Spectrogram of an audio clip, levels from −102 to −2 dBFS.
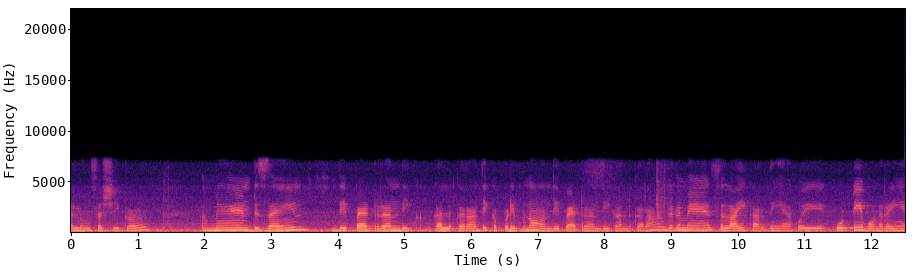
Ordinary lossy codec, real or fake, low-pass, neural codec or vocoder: none; real; 7.2 kHz; none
